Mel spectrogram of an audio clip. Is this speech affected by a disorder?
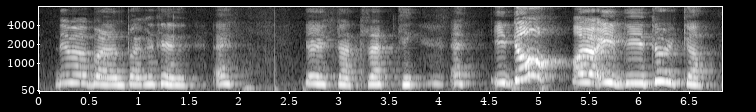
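Yes: dyskinetic cerebral palsy, severe.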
